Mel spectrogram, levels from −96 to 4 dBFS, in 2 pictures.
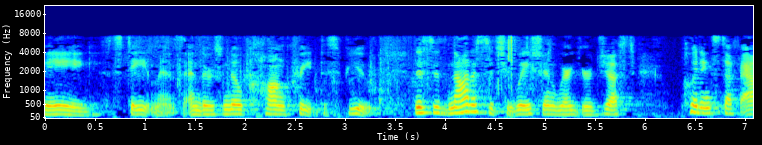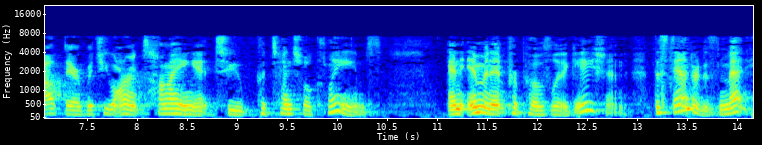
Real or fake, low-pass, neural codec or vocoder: real; 7.2 kHz; none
